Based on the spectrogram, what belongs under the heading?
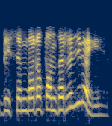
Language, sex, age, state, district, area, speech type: Odia, female, 60+, Odisha, Jharsuguda, rural, conversation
